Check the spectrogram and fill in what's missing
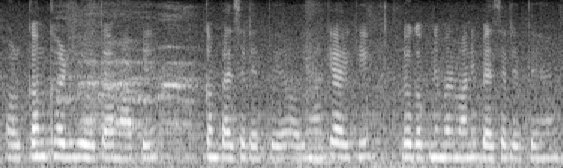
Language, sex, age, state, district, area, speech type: Urdu, female, 18-30, Bihar, Supaul, rural, spontaneous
